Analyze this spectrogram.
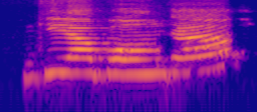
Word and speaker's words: ngiyabonga: N- It's this It's the ngiyabonga NGI.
